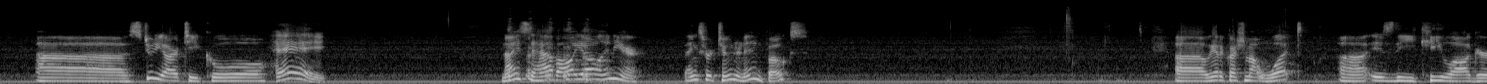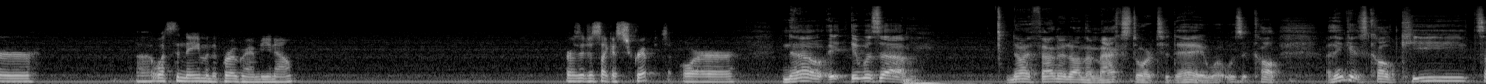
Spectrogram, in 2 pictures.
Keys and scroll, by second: 9.4 z, 10.5 x, 13.0 l, 19.5 space.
